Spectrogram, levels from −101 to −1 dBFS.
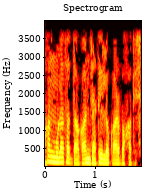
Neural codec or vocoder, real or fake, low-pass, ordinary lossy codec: none; real; 3.6 kHz; none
